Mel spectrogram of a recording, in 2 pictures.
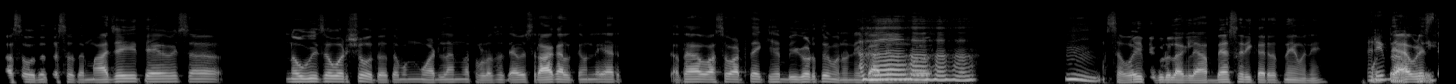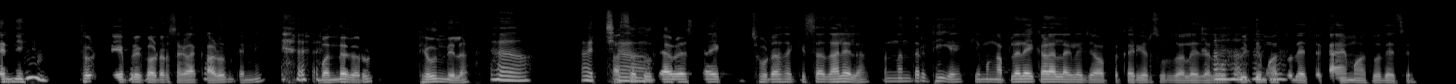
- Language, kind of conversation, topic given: Marathi, podcast, ज्याने तुम्हाला संगीताकडे ओढले, त्याचा तुमच्यावर नेमका काय प्रभाव पडला?
- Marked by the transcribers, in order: tapping; laugh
